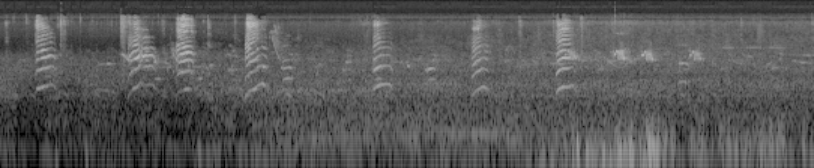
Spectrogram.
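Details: Two hungry baby Australian magpies in a tree, fed by their parents, beg with loud nasal, wavering squawks, about one every second, over a low steady rumble of wind or traffic.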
